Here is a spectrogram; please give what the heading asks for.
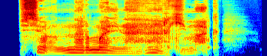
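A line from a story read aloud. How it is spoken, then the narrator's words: Hoarse. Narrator (Russian): прохрипел я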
